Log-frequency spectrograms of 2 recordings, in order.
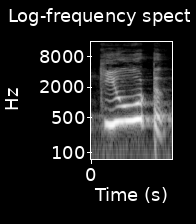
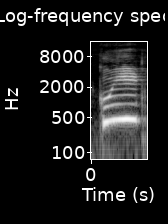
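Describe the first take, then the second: First: The word is pronounced like kyoot. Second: The word is pronounced like kweet. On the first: The speaker calls it right. "क्वीट नहीं क्यूट" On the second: The speaker calls it wrong. "क्वीट नहीं क्यूट"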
